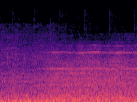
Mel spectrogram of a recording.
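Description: Steady drone of an airplane engine in Turboprop Flight Simulator as the plane descends low in fog, a constant loud rumble with a faint high whine and no voices.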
